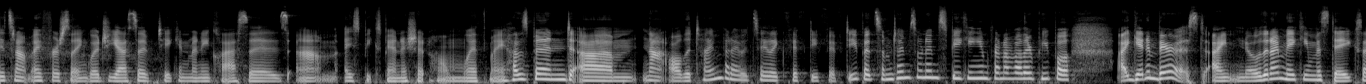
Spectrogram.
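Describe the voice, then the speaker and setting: Woman cohosting a podcast, lowish voice with a bit of fry, chatty and upbeat. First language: English. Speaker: podcast co-host. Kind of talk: casual conversation.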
